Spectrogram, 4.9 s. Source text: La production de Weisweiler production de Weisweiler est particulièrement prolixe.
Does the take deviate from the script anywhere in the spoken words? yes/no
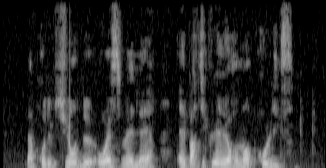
yes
